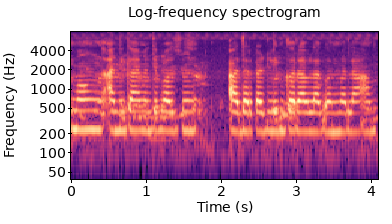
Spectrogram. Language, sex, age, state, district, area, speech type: Marathi, female, 18-30, Maharashtra, Wardha, rural, spontaneous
